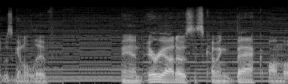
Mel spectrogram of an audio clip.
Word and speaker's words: Ariados: It's Ariados. That is how it is pronounced. Ariados.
